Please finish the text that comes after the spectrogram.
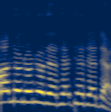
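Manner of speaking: put-on high-pitched, begging, pleading three-year-old toddler voice. Father retells his three-year-old daughter stalling at bedtime, imitating a pleading toddler. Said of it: "She's three years old".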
